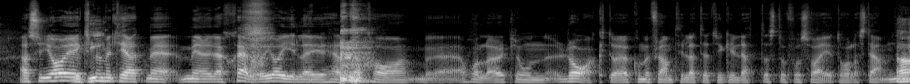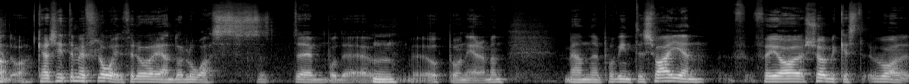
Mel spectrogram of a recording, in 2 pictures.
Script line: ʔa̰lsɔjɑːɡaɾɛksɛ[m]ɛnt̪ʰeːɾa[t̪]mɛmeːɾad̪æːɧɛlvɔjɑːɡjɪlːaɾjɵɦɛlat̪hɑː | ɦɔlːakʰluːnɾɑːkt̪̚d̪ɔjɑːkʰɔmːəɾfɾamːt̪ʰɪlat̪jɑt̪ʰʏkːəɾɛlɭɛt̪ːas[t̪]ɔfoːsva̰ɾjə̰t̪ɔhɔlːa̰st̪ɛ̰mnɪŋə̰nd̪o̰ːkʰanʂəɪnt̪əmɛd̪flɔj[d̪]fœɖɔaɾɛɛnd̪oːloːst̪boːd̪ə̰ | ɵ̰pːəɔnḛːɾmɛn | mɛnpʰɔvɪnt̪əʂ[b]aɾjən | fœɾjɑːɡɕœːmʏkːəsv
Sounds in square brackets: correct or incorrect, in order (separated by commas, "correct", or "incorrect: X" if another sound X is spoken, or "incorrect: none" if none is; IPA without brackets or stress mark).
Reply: correct, correct, correct, correct, incorrect: v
